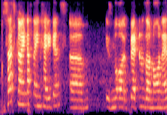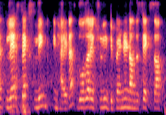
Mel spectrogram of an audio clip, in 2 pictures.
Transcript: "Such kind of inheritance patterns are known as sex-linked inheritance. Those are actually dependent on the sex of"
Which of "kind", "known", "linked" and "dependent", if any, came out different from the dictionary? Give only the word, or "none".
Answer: linked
